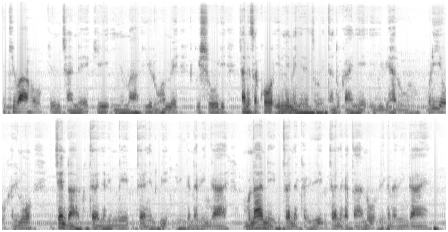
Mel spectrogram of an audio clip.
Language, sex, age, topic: Rundi, male, 25-35, education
